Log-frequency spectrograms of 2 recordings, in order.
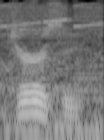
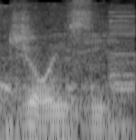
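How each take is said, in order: First: The first vowel sounds like 'er'. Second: The first vowel sounds like 'oy'. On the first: The speaker calls it right. "It's Jersey. How else you do pronounce it?" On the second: The speaker calls it wrong. "I don't know anybody who says it's Joyzy"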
